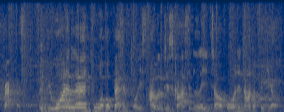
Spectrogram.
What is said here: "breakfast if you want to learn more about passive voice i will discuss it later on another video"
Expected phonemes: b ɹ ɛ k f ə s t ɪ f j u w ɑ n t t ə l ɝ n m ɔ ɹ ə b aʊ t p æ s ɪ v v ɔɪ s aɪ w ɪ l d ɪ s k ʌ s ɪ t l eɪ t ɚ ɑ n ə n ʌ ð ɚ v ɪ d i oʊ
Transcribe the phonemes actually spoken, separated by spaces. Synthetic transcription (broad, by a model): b ɹ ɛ k f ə s t ɪ f j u w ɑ n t t ə l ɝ n m ɔ ɹ ə b aʊ t b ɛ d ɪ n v ɔɪ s aɪ w ɪ l d ɪ s k ʌ s ɪ t l eɪ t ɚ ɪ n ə n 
